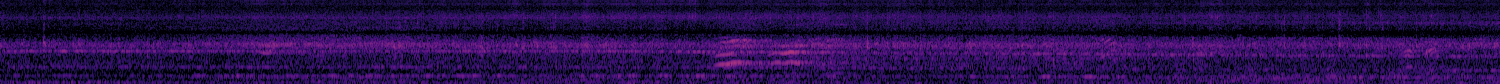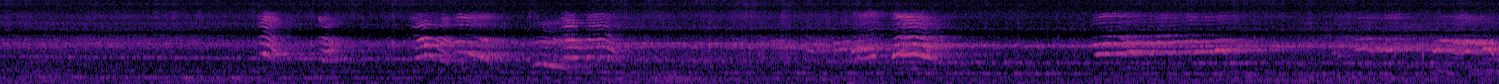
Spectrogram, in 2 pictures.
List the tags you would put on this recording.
Soundscapes > Nature
artistic-intervention data-to-sound modified-soundscape natural-soundscape nature raspberry-pi

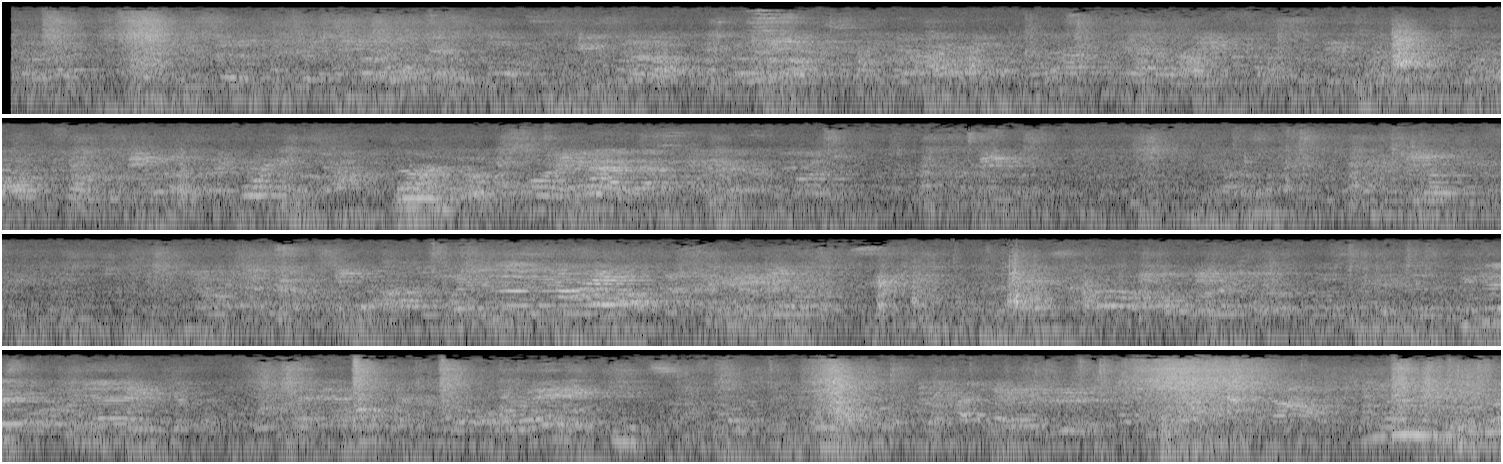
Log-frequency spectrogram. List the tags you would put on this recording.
Soundscapes > Indoors
ambience background cafe restaurant talking voices

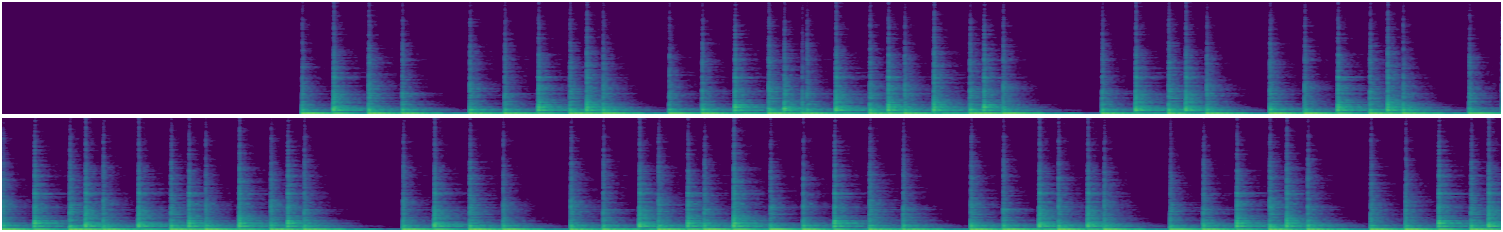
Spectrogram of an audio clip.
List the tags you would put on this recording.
Instrument samples > Percussion
colombia Juanero San

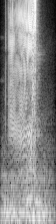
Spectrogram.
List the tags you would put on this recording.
Sound effects > Objects / House appliances
click zipper ziptie

